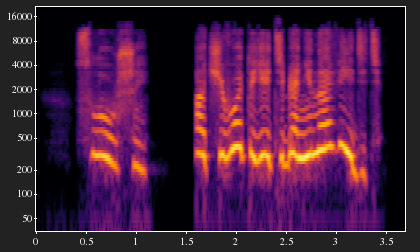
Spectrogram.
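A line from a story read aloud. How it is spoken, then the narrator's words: Emotional exclamation. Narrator (Russian): Не сдержав эмоций, воскликнула Захара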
